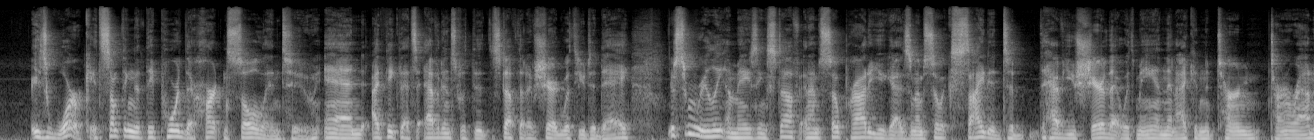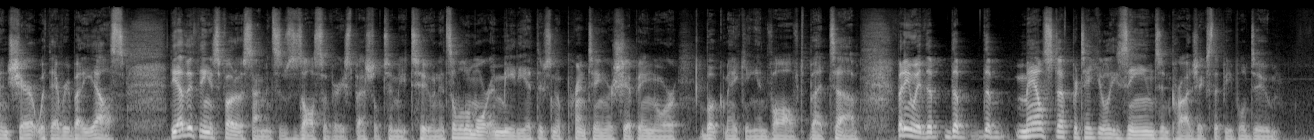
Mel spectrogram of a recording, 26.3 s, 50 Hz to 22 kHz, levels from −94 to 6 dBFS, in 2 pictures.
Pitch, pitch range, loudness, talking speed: 105 Hz, 95-125 Hz, -21 LUFS, 240 wpm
